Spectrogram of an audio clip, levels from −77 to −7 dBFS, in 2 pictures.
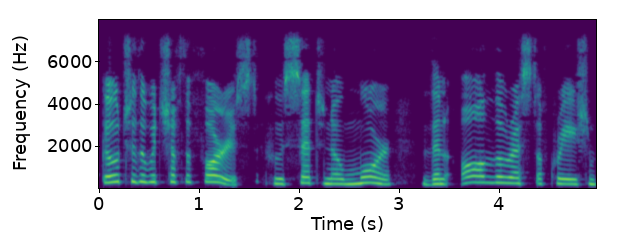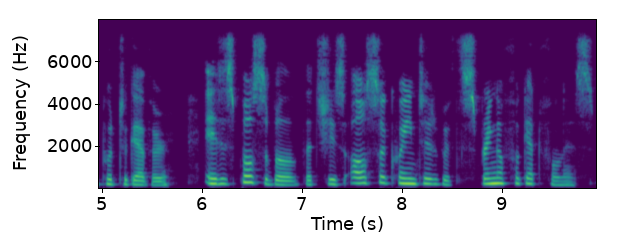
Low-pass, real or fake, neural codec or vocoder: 7.2 kHz; real; none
